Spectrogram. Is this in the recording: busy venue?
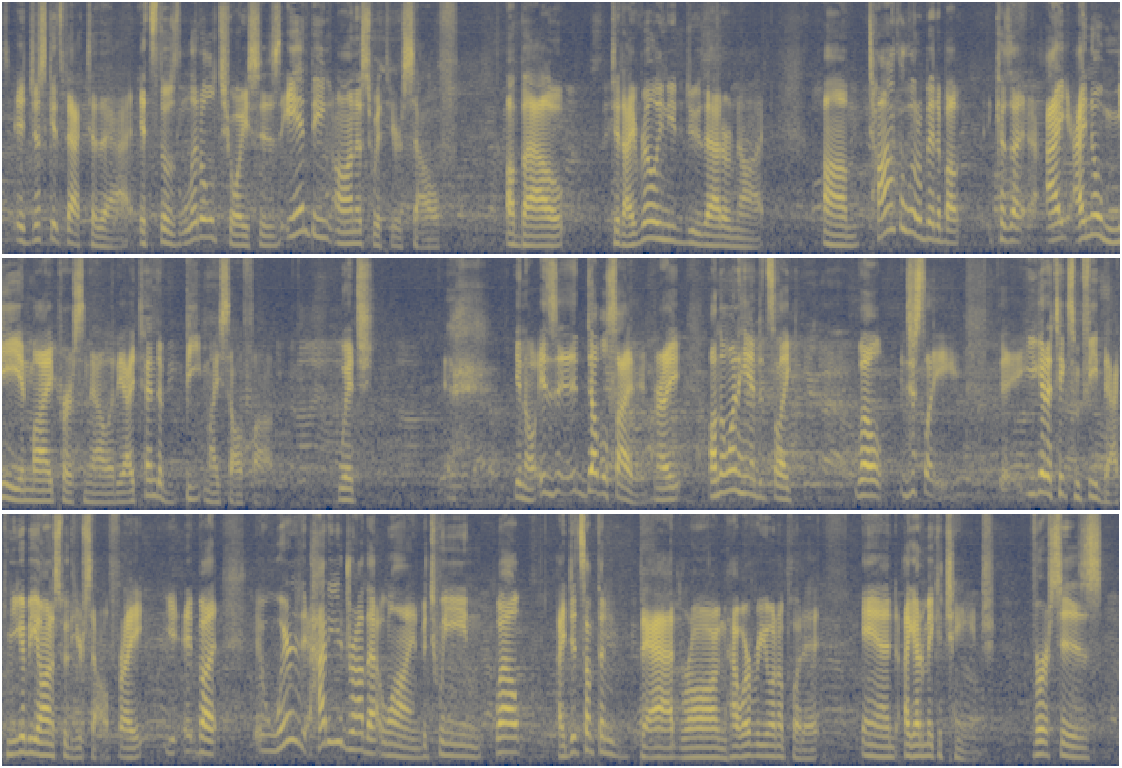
yes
